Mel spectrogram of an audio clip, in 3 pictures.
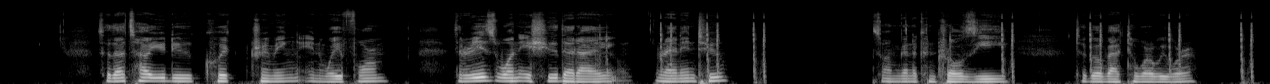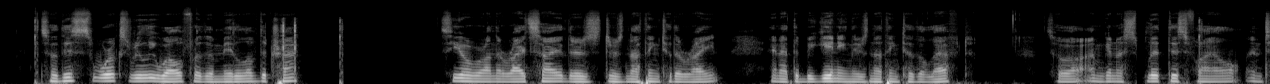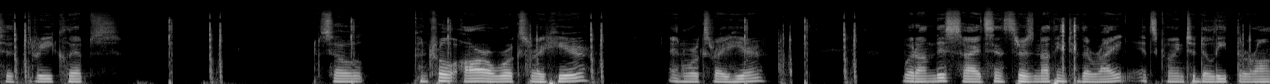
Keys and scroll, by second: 6.6 ctrl+z, 7.0 ctrl+z, 7.5 ctrl+z, 10.0 ctrl+z, 10.9 ctrl+z, 11.6 ctrl+z, 12.4 ctrl+z, 25.5 /, 27.5 /, 31.3 ctrl+r, 33.9 ctrl+r.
